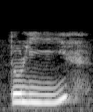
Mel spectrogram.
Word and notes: d' Olive: Bas Rhin; Herrlisheim

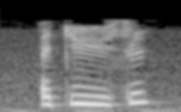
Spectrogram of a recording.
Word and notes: e Düsel: Bas-Rhin; Herrlisheim

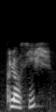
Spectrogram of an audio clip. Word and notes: klàssisch: Bas-Rhin; Herrlisheim

